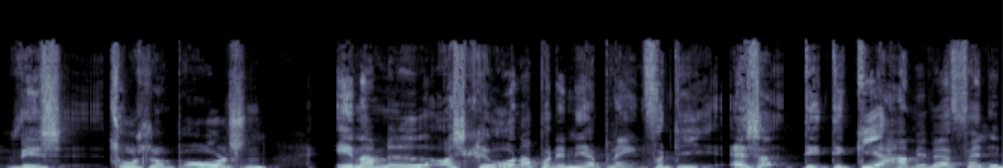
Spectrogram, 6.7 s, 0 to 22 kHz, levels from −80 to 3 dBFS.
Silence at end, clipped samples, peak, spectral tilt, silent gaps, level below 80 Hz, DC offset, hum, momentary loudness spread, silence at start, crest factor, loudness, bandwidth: 0 s; under 0.1%; -8 dBFS; -4.5 dB/octave; none; -50 dBFS; under 0.1%; none; 6 LU; 0.05 s; 18 dB; -25 LUFS; 17 kHz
